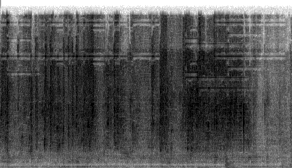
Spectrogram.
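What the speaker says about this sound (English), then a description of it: "I'm going to go rinse my hands" A kitchen tap runs steadily as hands are rinsed under it, a continuous hissing splash of water close by with small shifts in the stream and no talking.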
